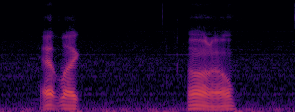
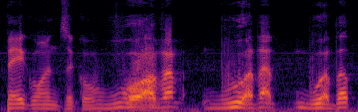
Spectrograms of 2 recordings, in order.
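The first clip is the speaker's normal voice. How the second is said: frog call imitation; 2 semitones higher, 5 dB louder than usual. Shown as a demonstration. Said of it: "like that one".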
